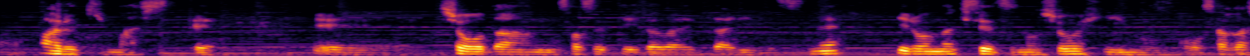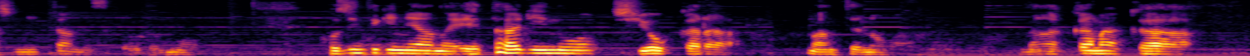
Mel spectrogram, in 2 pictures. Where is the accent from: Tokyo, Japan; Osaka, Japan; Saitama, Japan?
Tokyo, Japan; Ota; 私は東京の大田区の出身でございます。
